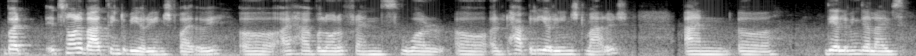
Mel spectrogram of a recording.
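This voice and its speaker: Brief: young woman, fairly low voice, casual livestream chat, hesitant with frequent fillers, faint room hum. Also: steady tone, moderate pace, low-quality recording. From India. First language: Konkani. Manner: hesitant, many fillers and restarts. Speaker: livestream host. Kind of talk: casual live Q&A. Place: indoors, abroad while traveling.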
